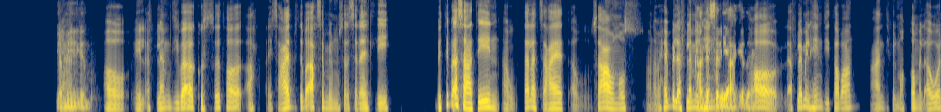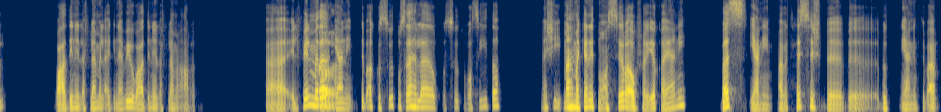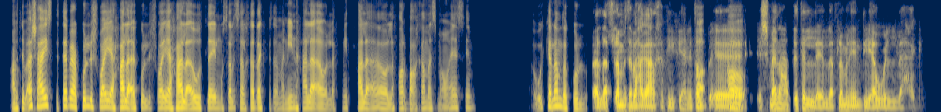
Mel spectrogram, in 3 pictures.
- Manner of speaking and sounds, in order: none
- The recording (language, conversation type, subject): Arabic, podcast, احكيلي عن هوايتك المفضلة وإزاي بدأت فيها؟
